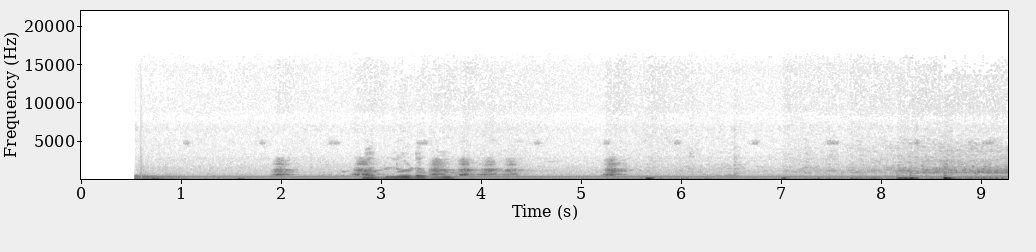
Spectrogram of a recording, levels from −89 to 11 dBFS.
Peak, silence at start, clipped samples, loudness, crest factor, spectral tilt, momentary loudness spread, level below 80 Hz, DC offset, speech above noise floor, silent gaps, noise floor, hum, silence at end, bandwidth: -4 dBFS; 0.55 s; under 0.1%; -30 LUFS; 28 dB; -9.5 dB/octave; 23 LU; -44 dBFS; under 0.1%; 15 dB; none; -48 dBFS; none; 0 s; 9.6 kHz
